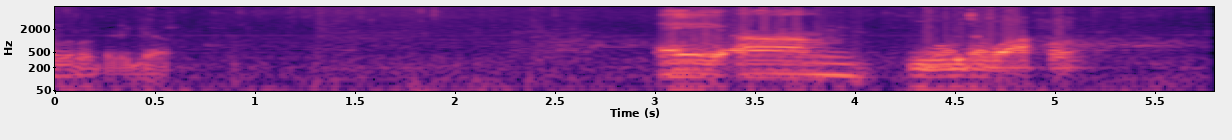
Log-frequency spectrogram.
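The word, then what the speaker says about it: Wunderwaffe: Wonder it's the Wonder it's the Wonder WAFF not wonder waffle just wonder waffle that's what Rick say cuz that's how you say it in German or whatever um should I keep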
